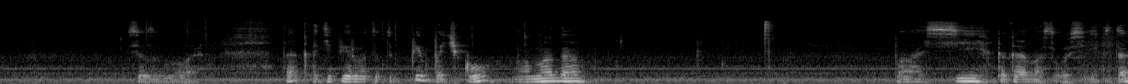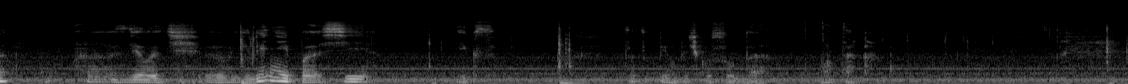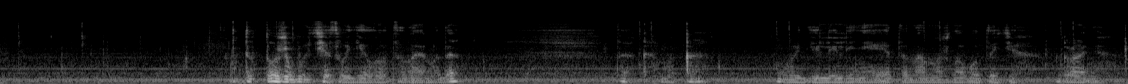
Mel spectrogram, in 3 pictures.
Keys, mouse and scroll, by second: 1.9 click, 2.5-3.8 middle drag, 3.8 click, 4.7-7.7 middle drag, 9.7 scroll down 4, 13.7 e, 19.9 scroll up 2, 20.6 scroll up 3, 22.0-22.7 scroll down 1, 22.7-23.8 shift+middle drag, 23.8-25.2 scroll up 2, 25.2 click, 28.9 click, 30.2 click, 31.7 click, 33.2 click.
